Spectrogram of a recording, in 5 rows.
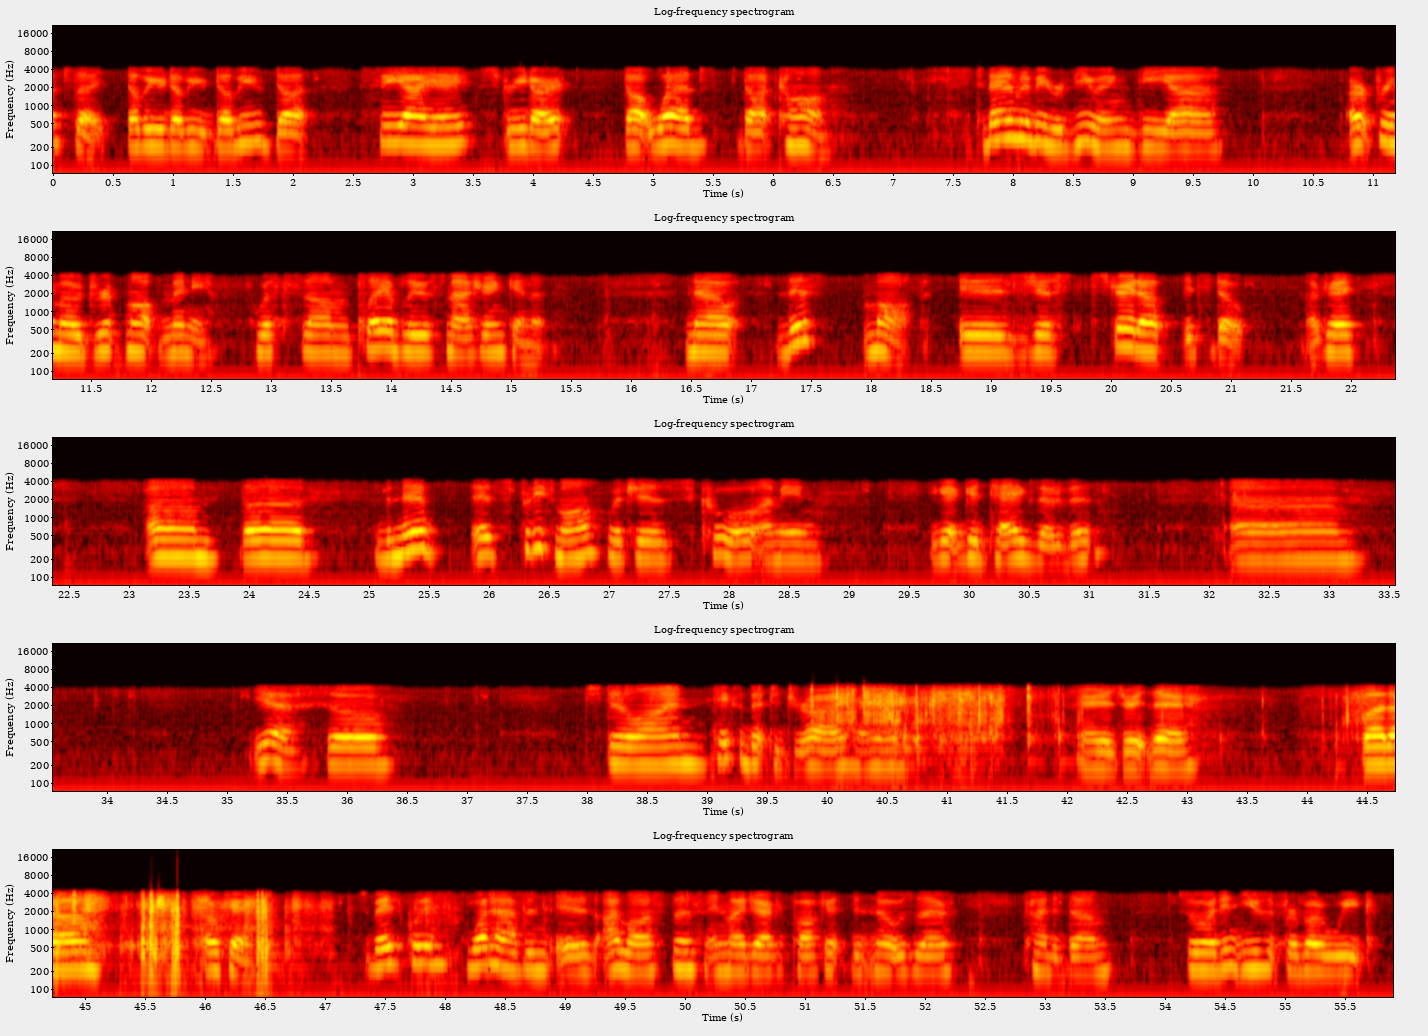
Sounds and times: Speech: 0.0 - 6.6, 7.6 - 9.8, 10.8 - 15.4, 16.4 - 22.2, 23.1 - 28.9, 29.7 - 31.2, 32.1 - 33.4, 35.2 - 36.5, 38.0 - 40.9, 41.9 - 43.3, 44.3 - 45.3, 45.9 - 46.6, 47.3 - 55.9.

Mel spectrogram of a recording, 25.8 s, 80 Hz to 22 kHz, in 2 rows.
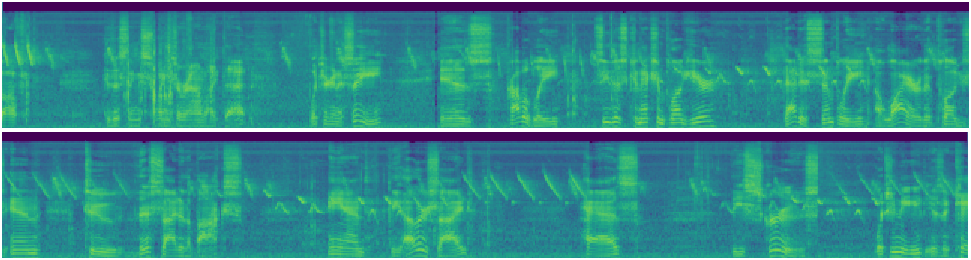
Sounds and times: Speech: 0.0 - 0.4, 1.4 - 3.4, 4.1 - 5.1, 5.8 - 9.6, 10.4 - 16.1, 17.3 - 19.2, 20.6 - 21.4, 22.6 - 23.8, 24.6 - 25.7.

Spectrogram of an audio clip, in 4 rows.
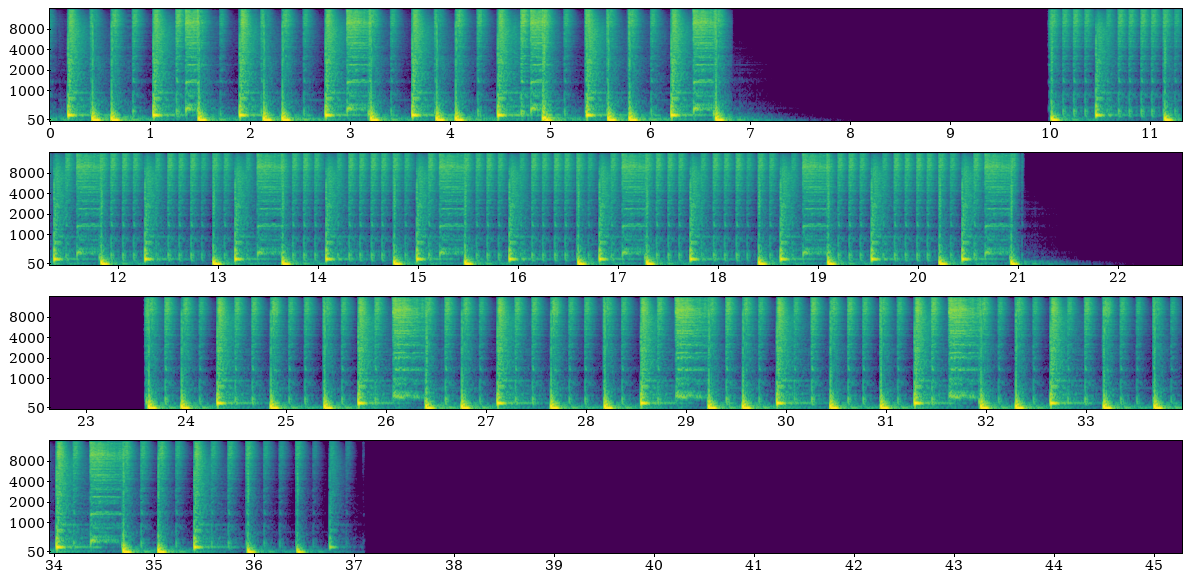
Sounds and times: Drum kit: 0.0 - 7.1, 10.0 - 21.2, 23.6 - 37.1
Bass drum: 0.0 - 7.2, 10.0 - 10.6, 11.2 - 19.6, 20.2 - 21.3, 23.6 - 37.1.

